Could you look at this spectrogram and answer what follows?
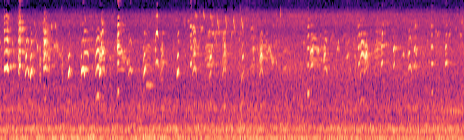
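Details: Black-winged stilts in Jharkhand, India, give sharp, high yapping notes in irregular overlapping bursts, like several birds calling at once, over a low steady rumble.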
